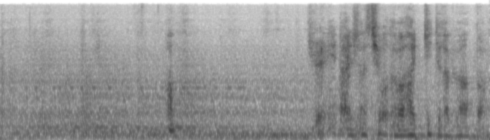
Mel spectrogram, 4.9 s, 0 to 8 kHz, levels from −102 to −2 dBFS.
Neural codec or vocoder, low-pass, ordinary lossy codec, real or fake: codec, 16 kHz in and 24 kHz out, 0.6 kbps, FocalCodec, streaming, 4096 codes; 7.2 kHz; MP3, 64 kbps; fake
